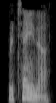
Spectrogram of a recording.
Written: retainer

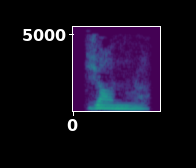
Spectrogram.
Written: genre

